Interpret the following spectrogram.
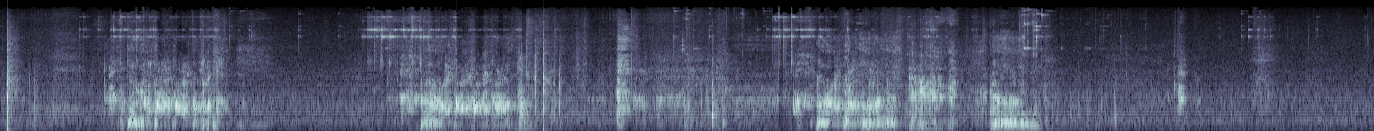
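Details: A female Bull Terrier, jealous while her owner holds her toy, gives loud wavering whining vocal bursts in repeated bouts of one to two seconds, with squeaky and rustling noises between.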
